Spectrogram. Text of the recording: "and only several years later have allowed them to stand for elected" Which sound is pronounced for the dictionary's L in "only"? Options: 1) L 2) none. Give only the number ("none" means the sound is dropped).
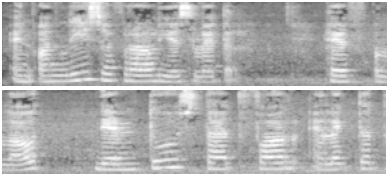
1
